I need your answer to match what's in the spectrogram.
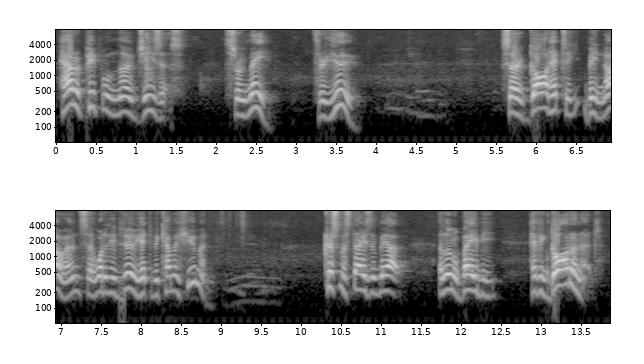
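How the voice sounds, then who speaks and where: A man's voice: high-pitched, unhurried, pauses often, low-quality recording. A middle-aged male pastor preaching in a conversational, storytelling way. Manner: conversational, animated storytelling with laughs. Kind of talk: sermon.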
